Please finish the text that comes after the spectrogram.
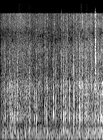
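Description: Light rain patters steadily on the outside of a one-person Magellan Arrowhead tent, a soft, even, close drumming of drops with no voices.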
